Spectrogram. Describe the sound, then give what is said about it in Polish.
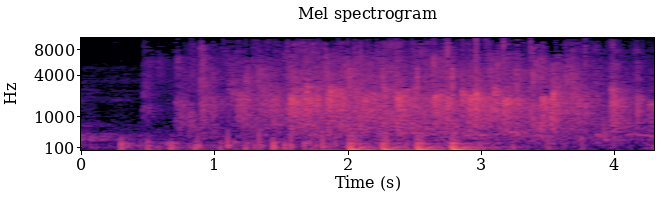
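A group claps steadily for a few seconds to applaud the people who presented, a dense patter of many hands that swells slightly in the middle before easing off, with no voices over it. “Brawo dla pokazujących.”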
